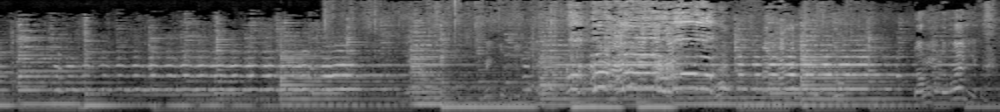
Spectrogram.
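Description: A rooster crowing once, a long wavering call about halfway through, over background music with a flute melody and a steady bass line.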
